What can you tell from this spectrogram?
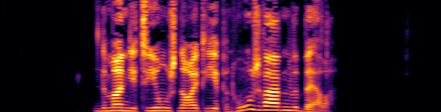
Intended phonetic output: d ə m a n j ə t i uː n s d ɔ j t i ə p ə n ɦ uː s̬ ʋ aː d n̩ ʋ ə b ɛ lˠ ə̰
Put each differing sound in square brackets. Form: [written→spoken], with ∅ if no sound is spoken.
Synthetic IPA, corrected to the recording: d ə m a n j ə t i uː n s [d→n] ɔ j t i ə p ə n ɦ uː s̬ ʋ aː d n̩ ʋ ə b ɛ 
